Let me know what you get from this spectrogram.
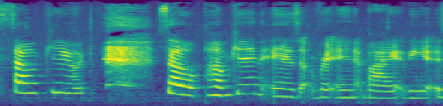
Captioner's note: gasp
